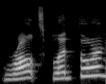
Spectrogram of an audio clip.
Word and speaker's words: Ralts Bloodthorne: we're not we're here to talk with uh waltz bloodthorn am i pronouncing that correctly yeah yeah you're excellent you're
